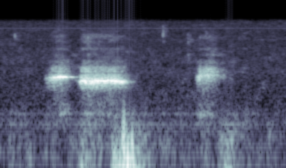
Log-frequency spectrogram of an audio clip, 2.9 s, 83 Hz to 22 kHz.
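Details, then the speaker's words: Adult 5 months (day 159) into right-sided Bell's palsy, about 50–60% recovered and still unable to purse the lips, gives three short, breathy whistle notes from one side of the mouth. "I still can't purse my lips I have figured out a way to whistle for my pups doesn't always work but sometimes it"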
